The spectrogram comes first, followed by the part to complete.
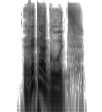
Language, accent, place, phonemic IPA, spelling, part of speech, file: German, Germany, Berlin, /ˈʁɪtɐˌɡuːts/, Ritterguts, noun, De-Ritterguts.ogg
- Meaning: genitive singular of Rittergut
